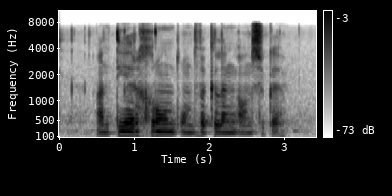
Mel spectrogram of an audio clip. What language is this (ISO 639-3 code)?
afr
